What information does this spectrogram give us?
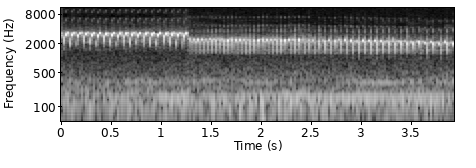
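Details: Canary singing, recorded as song for young birds in training: a bright high rolling trill gives way after about a second to a lower, slightly ragged buzzy trill that slowly descends, over a faint low hum.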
